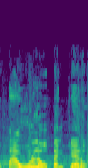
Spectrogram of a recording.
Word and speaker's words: Paolo Banchero: Paolo Banchero. – Paolo Banchero. – Mm-hmm. It's an A and O right next to each other, the first syllable.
